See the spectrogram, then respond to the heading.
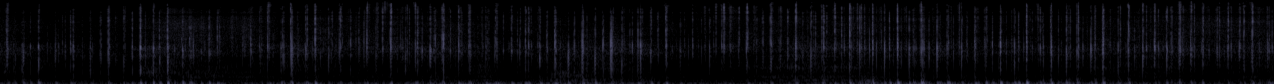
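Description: An orange is tapped with fingers and nails in a rapid, continuous stream of soft taps. The taps are dull, low thuds with short clicky edges, and each dies away almost at once.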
